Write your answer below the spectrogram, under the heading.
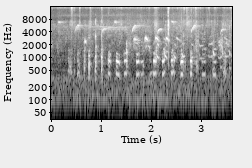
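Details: On a chicken farm, hens and roosters keep up rapid, uneven clucking, short nasal notes tumbling over each other about twice a second, with high upswept peeps above.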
